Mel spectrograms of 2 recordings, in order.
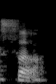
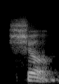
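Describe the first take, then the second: First: The word sounds like 'sir'. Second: The word sounds like 'sure'. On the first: The speaker calls it wrong. "not sir" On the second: The speaker calls it right.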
